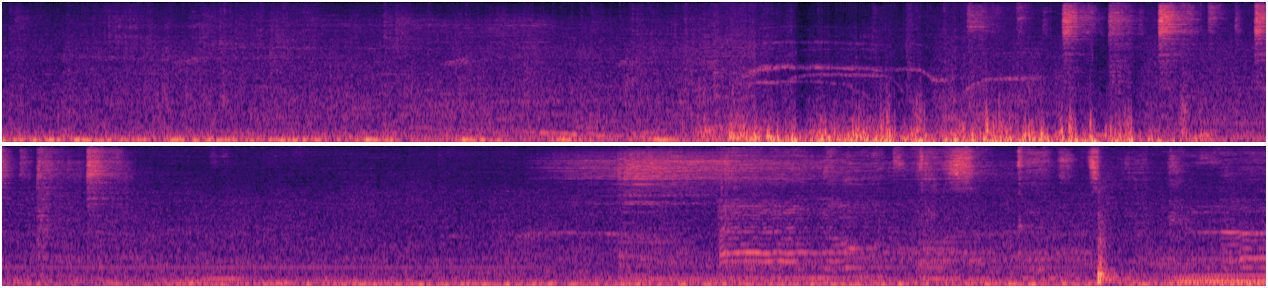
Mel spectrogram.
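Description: Ride of an SBF Visa free-fall drop tower heard from the gondola, with fairground music and low wind rumble on the microphone throughout. A louder noisy rush comes about four seconds in, and a hiss and a single sharp knock come near the end as the gondola is back down at the bottom.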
